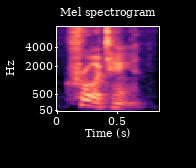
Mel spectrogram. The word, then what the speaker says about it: Croatan: rapids roanoke virginia roanoke croatan now croatoan croatian that's how we pronounced it so you have roanoke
